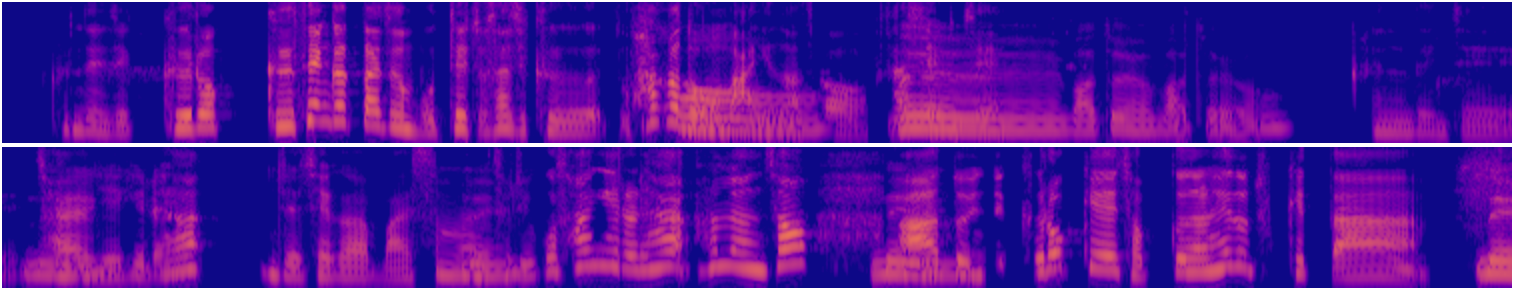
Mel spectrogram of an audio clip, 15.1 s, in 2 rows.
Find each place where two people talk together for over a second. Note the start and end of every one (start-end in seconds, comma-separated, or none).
3.4-5.0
